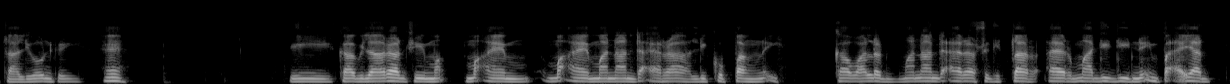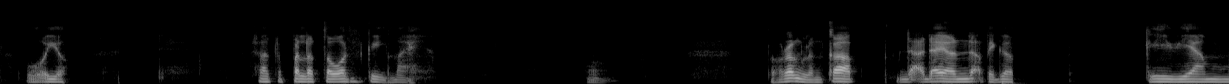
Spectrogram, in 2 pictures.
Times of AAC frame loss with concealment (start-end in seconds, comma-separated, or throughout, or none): none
